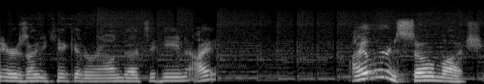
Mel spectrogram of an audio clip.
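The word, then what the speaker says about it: tahini: to uh but I don't use them it's pronounced tahin okay tahin Doritos and sour cream that actually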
